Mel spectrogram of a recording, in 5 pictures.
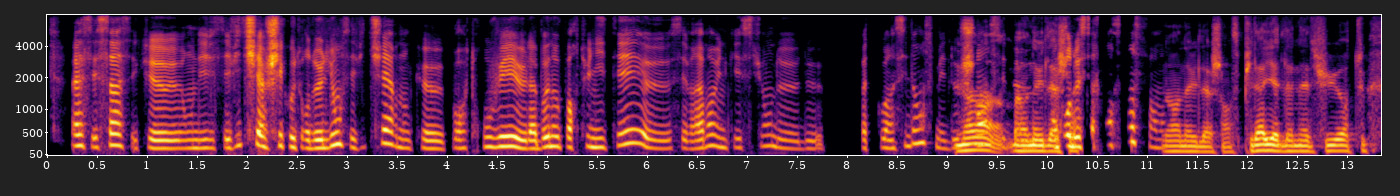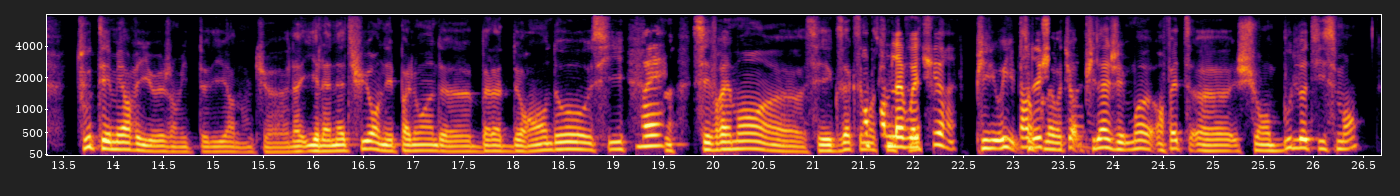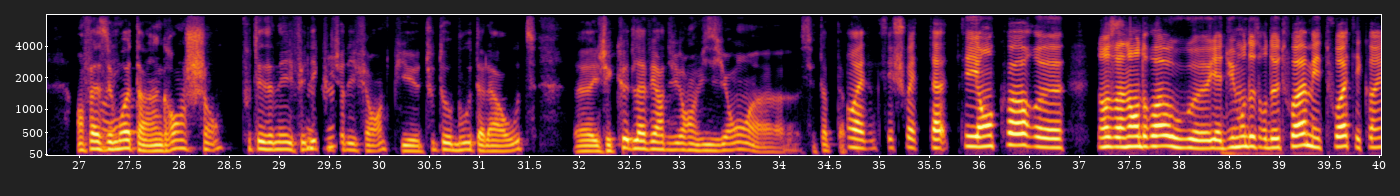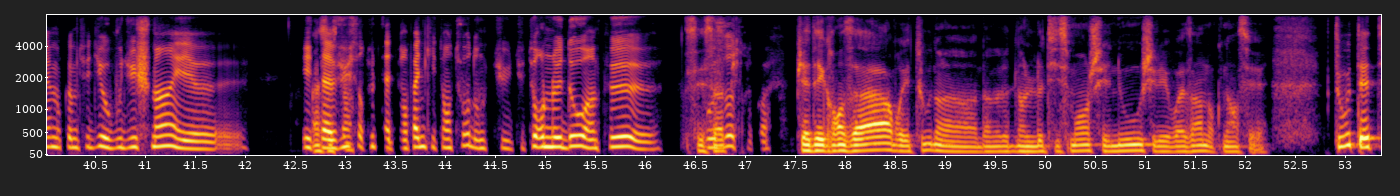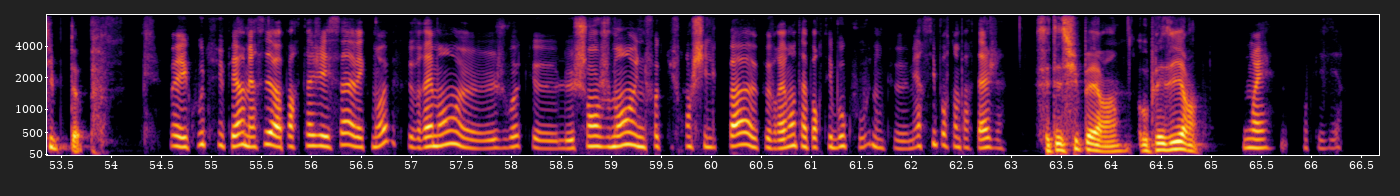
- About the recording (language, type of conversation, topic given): French, podcast, Qu'est-ce que la nature t'apporte au quotidien?
- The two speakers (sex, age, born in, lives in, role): female, 40-44, France, Netherlands, host; male, 40-44, France, France, guest
- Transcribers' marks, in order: stressed: "chance"; other background noise; unintelligible speech; trusting: "Tout est tip-top"; stressed: "tip-top"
